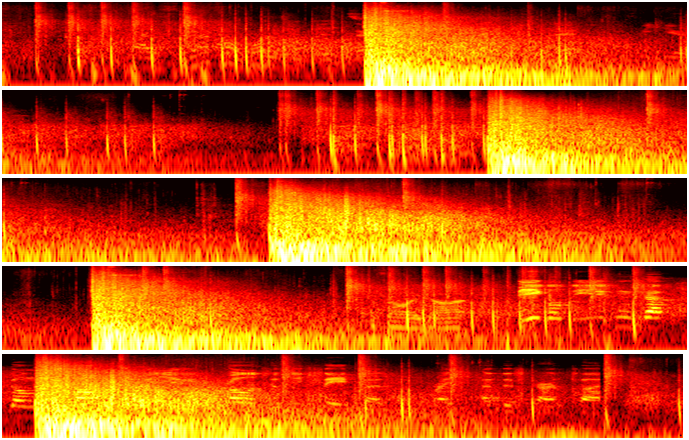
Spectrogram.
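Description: Mortar and artillery fire in Arma, five heavy booming impacts spaced a few seconds apart, each with a long rumbling decay, with radio chatter and smaller gunfire in between.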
